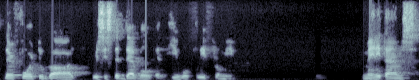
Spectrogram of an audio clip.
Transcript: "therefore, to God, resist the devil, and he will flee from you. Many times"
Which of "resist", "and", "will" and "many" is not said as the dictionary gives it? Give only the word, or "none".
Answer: resist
